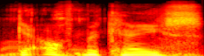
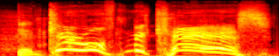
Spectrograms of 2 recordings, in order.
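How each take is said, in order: First: Put-on restrained Manchester accent; Mancunian, held near speaking pitch. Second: High, drawn-out Mancunian yell. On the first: Trying the singer's retort, unforced Manchester accent. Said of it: "which part of Manchester I was from". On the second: Retold or imitated. Retrying the singer's retort, loud high Manchester accent. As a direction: squawk it loudly in a mock Manchester accent. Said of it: "I'll try again".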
